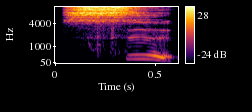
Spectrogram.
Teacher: 공기가요 사이로 긁히면서 소리가 나죠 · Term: 마찰음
